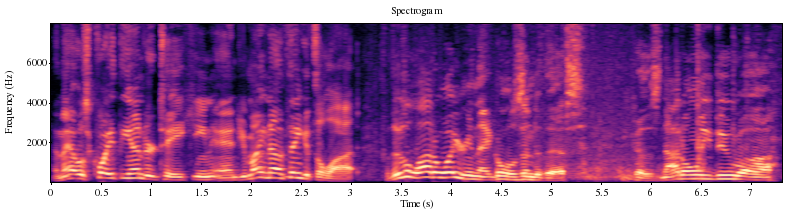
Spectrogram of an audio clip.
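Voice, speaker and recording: A man's voice: on the high side, big pitch swings, fairly quick, a little hiss or hum. A man hosting a DIY build video, talking informally and folksily through a casual hands-on demonstration. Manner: informal, folksy, mild slang. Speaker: host of a DIY truck build channel.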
